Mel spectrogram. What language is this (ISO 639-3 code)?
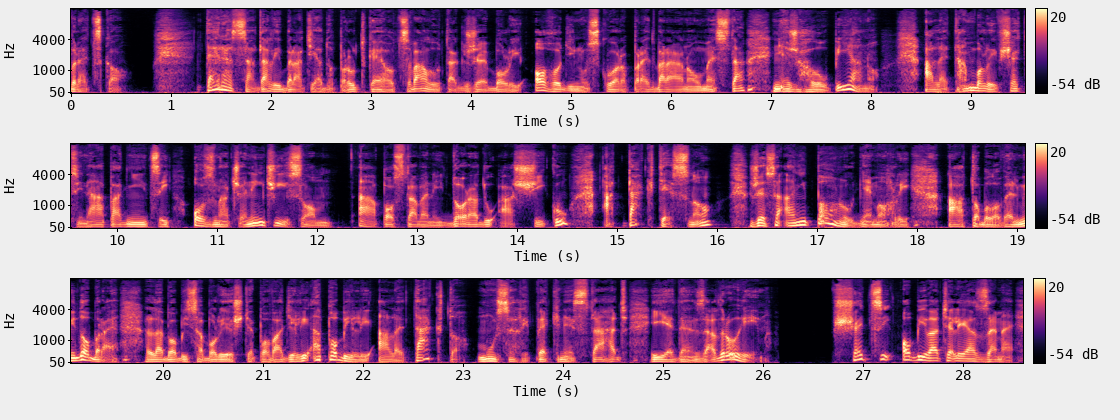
slk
